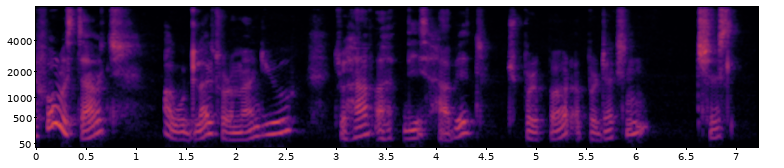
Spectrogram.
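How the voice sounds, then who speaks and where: On a very clean recording with a silent background, a man with a non-native accent speaks at a moderate pace in a fairly high voice, his pitch swinging very widely, with long, frequent pauses. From Morocco. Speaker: online course student. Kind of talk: tutorial. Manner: halting.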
